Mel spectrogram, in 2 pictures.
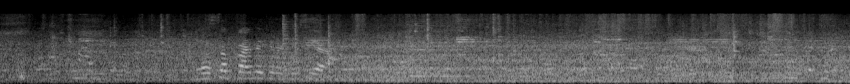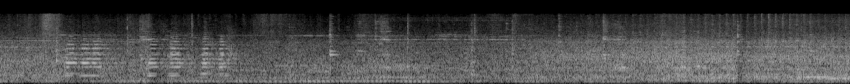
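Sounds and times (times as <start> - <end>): street traffic noise: 0.0 - 17.0.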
